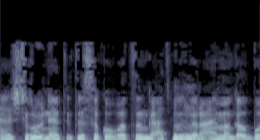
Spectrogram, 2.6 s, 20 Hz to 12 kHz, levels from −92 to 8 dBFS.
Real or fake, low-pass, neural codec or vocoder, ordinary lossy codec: real; 9.9 kHz; none; MP3, 32 kbps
